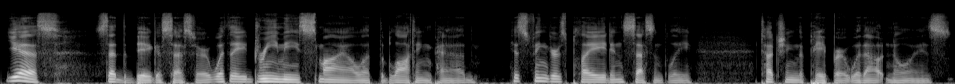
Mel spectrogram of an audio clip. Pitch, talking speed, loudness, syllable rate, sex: 105 Hz, 140 wpm, -21 LUFS, 4.3 syllables/s, male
